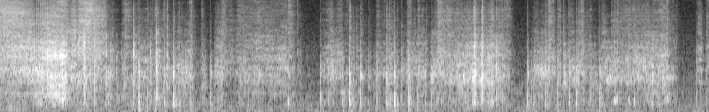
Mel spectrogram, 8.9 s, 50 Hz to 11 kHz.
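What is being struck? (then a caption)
Inflated latex balloon animal. Long nails scratch and rub the surface of an inflated, hollow blue latex balloon dog in close-up. Bright, dry scratching and squeaky rubbing come in fast, uneven bursts of short clicks, with brief pauses around 4 and 6.5 seconds before resuming.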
